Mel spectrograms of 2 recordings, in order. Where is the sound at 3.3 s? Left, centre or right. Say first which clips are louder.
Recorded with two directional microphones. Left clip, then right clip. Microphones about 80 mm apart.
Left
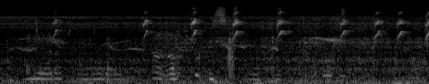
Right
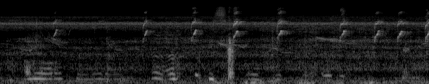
Right 5 dB; left.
